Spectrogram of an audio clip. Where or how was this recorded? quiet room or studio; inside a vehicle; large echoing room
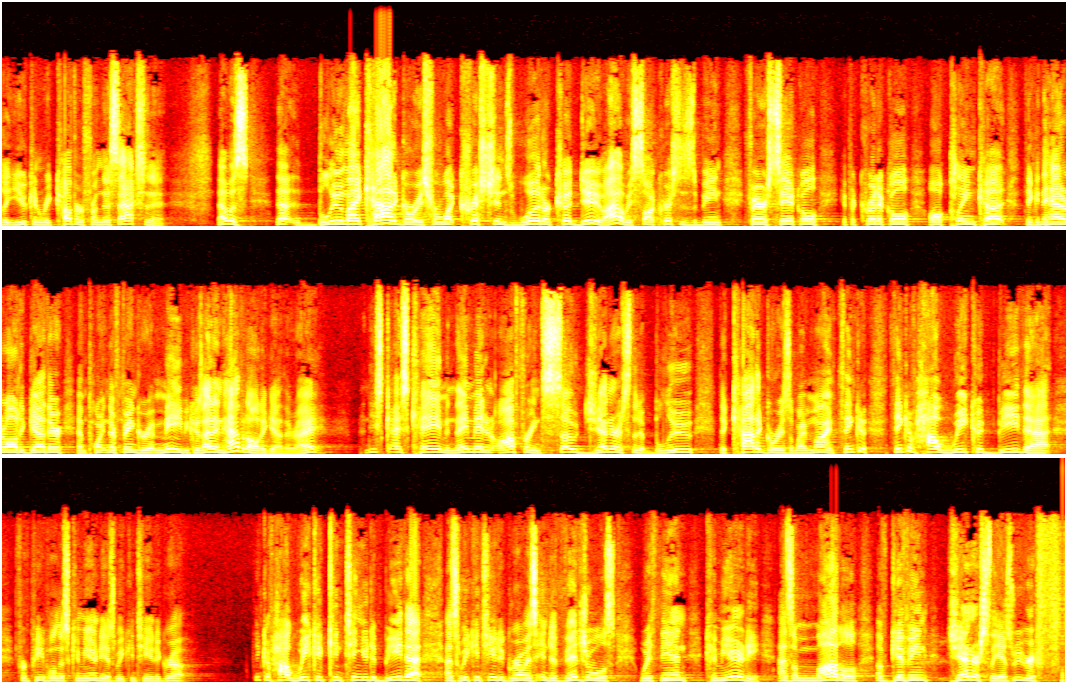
large echoing room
